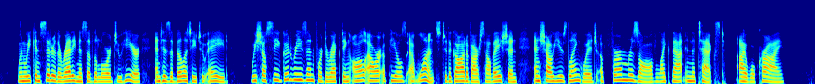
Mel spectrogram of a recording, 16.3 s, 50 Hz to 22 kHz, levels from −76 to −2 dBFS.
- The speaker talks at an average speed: Yes, average, 180 wpm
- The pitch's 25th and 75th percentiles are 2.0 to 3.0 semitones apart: Yes, average, 2.7 semitones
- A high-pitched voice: Yes, high, 210 Hz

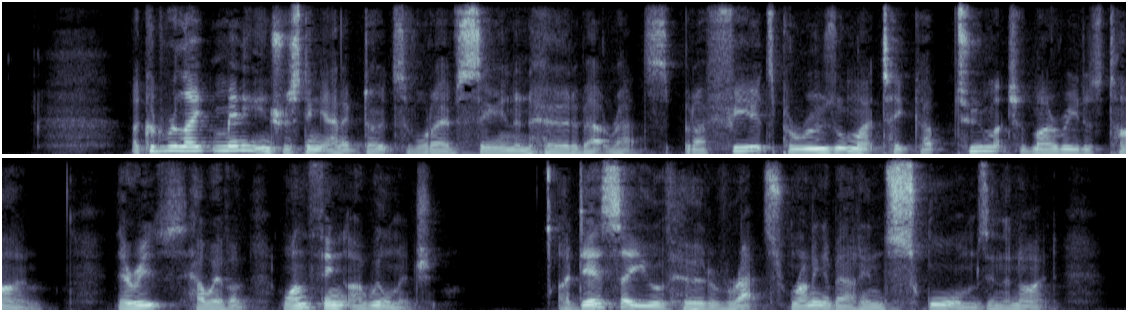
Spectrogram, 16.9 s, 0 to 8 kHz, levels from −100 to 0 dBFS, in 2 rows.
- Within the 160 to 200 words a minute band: Yes, average, 185 wpm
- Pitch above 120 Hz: Yes, low, 135 Hz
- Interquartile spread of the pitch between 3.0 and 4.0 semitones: No, average, 4.9 semitones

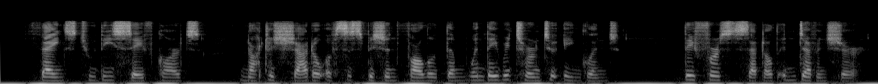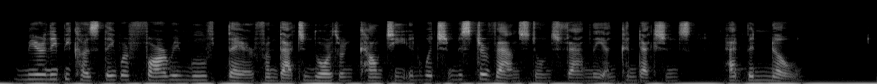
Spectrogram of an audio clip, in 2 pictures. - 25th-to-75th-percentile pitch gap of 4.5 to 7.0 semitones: No, average, 3.3 semitones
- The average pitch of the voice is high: No, medium, 180 Hz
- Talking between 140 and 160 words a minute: Yes, average, 145 wpm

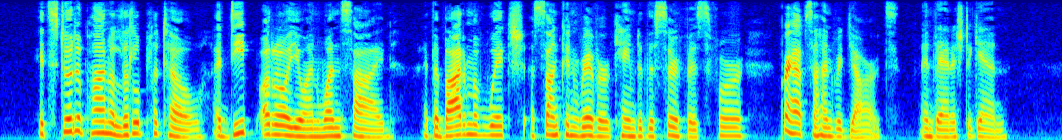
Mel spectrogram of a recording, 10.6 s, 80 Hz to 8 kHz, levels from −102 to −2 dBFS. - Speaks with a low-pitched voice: No, medium, 175 Hz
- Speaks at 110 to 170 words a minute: No, average, 180 wpm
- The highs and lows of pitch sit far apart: No, average, 3.4 semitones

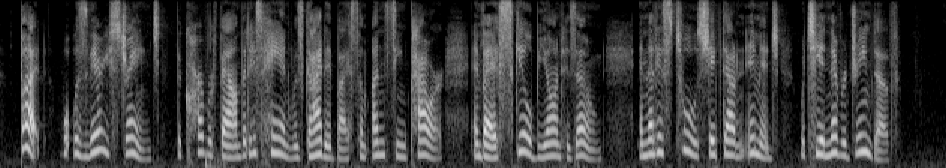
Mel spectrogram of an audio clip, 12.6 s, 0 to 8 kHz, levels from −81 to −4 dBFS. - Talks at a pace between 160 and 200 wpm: Yes, average, 180 wpm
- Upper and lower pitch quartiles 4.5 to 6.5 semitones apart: Yes, average, 4.8 semitones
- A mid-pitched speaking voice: No, high, 235 Hz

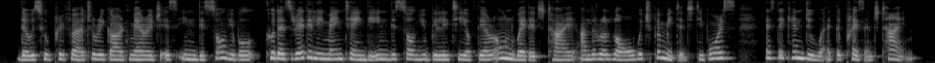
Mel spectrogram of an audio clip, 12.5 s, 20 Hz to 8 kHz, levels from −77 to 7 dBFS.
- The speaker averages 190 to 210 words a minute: No, average, 160 wpm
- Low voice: No, high, 210 Hz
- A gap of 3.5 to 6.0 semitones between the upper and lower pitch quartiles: No, average, 2.8 semitones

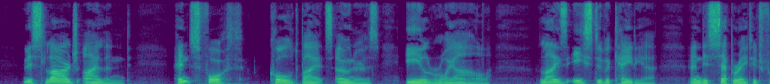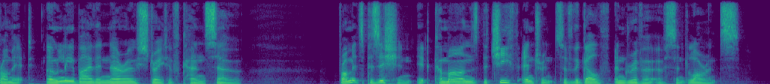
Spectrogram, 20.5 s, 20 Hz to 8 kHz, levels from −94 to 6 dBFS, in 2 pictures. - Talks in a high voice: No, low, 125 Hz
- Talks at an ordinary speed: No, slow, 125 wpm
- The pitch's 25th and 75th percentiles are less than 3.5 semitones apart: No, average, 4.2 semitones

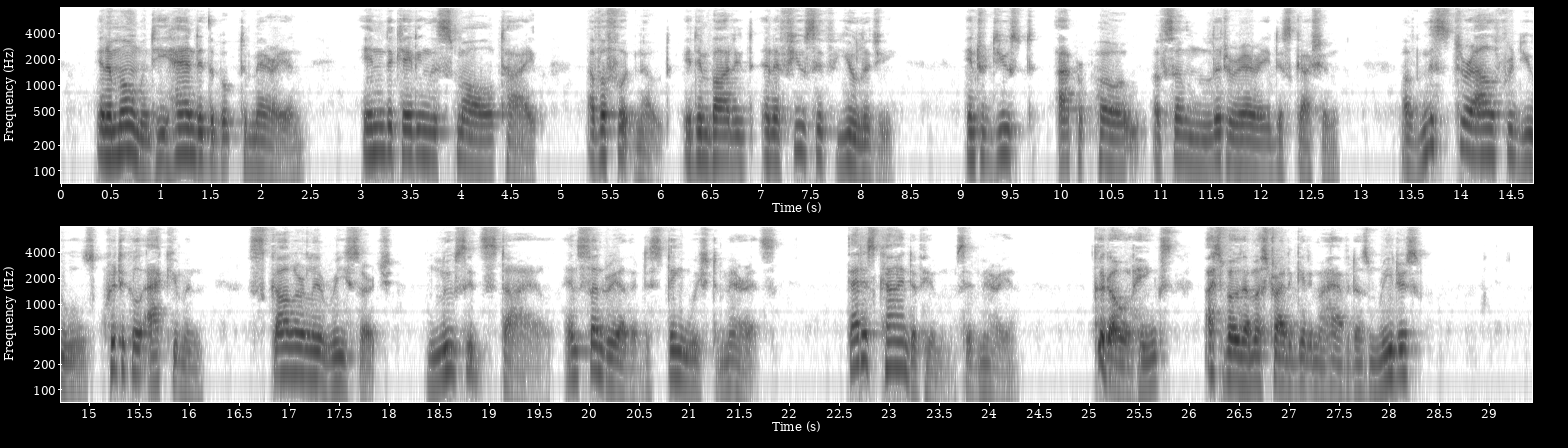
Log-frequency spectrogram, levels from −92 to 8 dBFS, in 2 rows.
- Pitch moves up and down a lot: No, average, 5.0 semitones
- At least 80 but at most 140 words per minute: Yes, slow, 135 wpm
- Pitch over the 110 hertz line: Yes, medium, 140 Hz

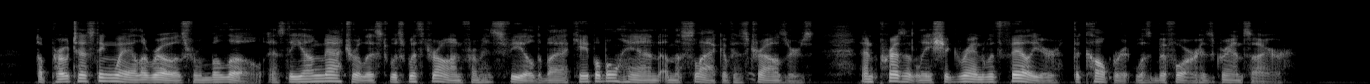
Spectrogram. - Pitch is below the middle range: Yes, low, 110 Hz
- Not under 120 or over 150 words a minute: No, average, 160 wpm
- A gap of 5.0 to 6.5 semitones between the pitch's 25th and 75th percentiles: Yes, average, 5.3 semitones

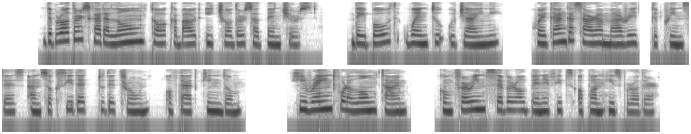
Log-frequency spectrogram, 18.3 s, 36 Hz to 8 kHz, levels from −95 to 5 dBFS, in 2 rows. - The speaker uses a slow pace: Yes, slow, 130 wpm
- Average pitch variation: No, narrow, 2.3 semitones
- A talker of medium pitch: No, high, 230 Hz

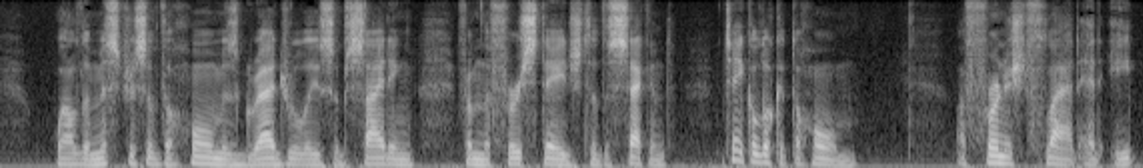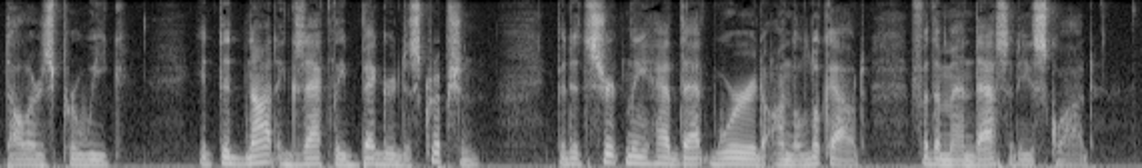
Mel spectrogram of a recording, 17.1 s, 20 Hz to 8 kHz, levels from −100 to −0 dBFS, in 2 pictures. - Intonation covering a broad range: No, average, 3.0 semitones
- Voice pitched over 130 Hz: No, very low, 95 Hz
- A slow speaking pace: No, average, 170 wpm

